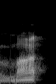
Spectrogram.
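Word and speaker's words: Maat: The feather is actually, I believe it's pronounced the feather of Mott.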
